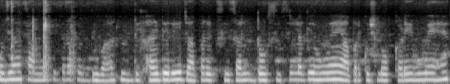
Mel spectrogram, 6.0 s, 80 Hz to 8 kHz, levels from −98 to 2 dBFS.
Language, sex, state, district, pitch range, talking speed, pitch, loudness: Hindi, female, Chhattisgarh, Raigarh, 220-240 Hz, 270 wpm, 225 Hz, -19 LUFS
